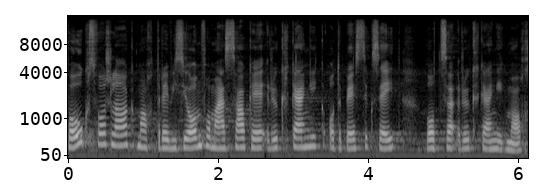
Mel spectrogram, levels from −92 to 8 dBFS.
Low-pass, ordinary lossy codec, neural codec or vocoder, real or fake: 14.4 kHz; none; vocoder, 44.1 kHz, 128 mel bands every 256 samples, BigVGAN v2; fake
